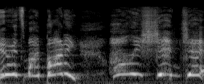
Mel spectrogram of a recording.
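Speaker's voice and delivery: mock very high, loud, startled, freaked-out shout. Retelling spotting a friend's light behind them in the game: retelling own freaked-out shout. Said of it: "we're freaking out".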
